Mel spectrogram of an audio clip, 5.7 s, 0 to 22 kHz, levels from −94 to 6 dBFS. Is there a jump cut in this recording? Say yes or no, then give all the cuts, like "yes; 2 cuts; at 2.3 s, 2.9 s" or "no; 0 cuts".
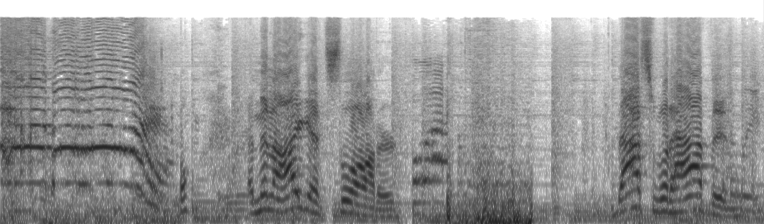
yes; 1 cut; at 3.0 s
